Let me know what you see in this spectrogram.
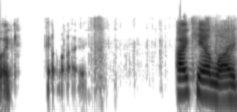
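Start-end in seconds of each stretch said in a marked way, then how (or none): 0.0-0.9 whispered aside. Real, not acted.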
